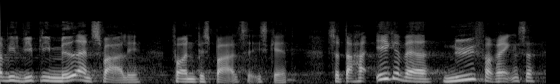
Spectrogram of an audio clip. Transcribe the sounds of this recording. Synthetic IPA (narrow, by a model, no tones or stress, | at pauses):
ɒ̽ʋiləʋib̥liːmeð̞ˠænsʋɑ̰̈ːliə | fɒ̽e̝nb̥e̝sb̥ɑ̰̈ːl̩sə̰ʔisɡ̥æd̥ | sɒ̽d̥ɑ̈ɦɑ̈ʔe̝ɡ̥əʋæɐð̞̩ˠnyːfɒ̽ʁeŋ̰l̩sɐ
